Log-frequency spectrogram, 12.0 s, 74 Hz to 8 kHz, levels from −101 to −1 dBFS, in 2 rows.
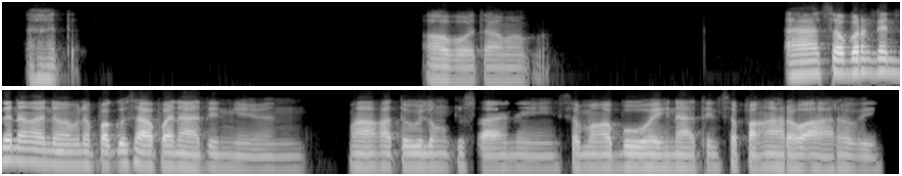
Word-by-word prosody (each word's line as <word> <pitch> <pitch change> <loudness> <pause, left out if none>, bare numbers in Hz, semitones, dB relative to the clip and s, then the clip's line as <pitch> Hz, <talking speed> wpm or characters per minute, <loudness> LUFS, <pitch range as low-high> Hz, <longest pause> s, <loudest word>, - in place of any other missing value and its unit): Ah, 120 0 -8
ta - - -22 2.3
Opo, 110 -2 -1
tama 105 -1 -6
po. - - -24 1.6
At, 150 +2 +3
sobrang 165 +1 +5
ganda 165 -1 +3
ng 155 -1 +3
ano, 135 - +1
napag-usapan 130 -1 +3
natin 115 -1 0
ngayon. 100 -1 -8 0.5
Makakatulong 120 0 0
'to 115 - -10
sa 110 -2 -2
ano 110 - -10
eh, 105 -1 -9
sa 115 +2 -5
mga 115 0 +1
buhay 115 -1 +1
natin 110 +1 -3
sa - - -4
pang-araw-araw 110 -1 +1
eh. 95 - -11
115 Hz, 125 wpm, -26 LUFS, 110-125 Hz, 2.3 s, sobrang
